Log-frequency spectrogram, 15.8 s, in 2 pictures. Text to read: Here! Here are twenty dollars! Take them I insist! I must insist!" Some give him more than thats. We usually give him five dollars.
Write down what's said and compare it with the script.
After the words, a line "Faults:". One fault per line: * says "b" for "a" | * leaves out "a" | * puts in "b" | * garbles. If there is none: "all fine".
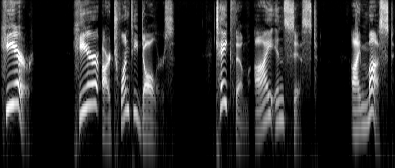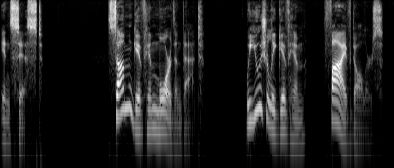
Here! Here are twenty dollars! Take them I insist! I must insist!" Some give him more than that. We usually give him five dollars.
Faults:
* says "that" for "thats"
